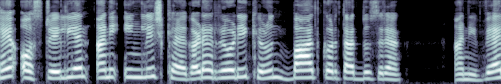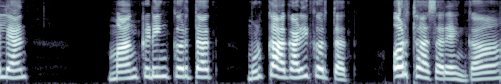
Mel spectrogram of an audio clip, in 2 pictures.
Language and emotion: Goan Konkani, disgusted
